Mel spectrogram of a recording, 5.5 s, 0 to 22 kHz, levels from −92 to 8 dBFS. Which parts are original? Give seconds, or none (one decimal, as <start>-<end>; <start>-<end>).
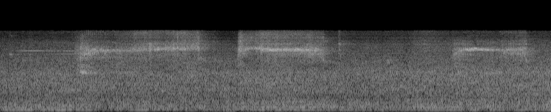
0.0-1.2; 4.5-5.5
